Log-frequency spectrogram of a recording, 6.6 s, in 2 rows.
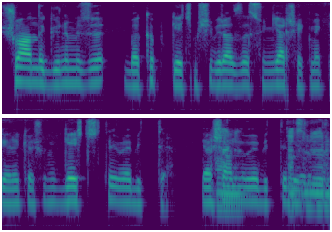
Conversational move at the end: taking over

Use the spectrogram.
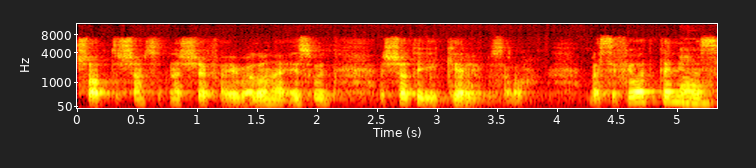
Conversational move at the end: listening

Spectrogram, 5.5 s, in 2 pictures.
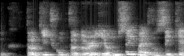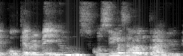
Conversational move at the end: listening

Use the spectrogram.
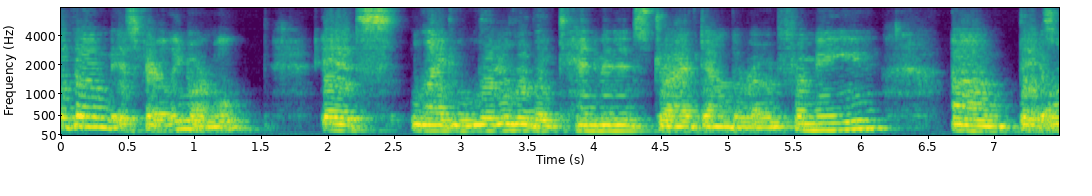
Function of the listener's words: listening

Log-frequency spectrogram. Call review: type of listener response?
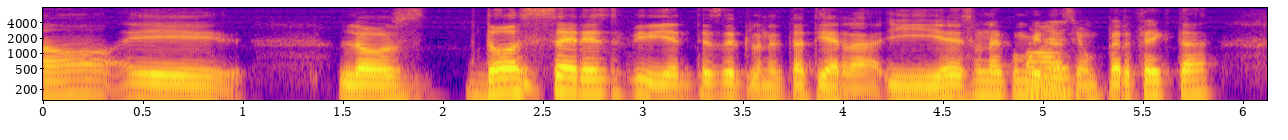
listening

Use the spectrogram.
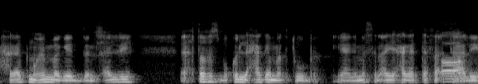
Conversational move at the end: listening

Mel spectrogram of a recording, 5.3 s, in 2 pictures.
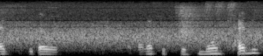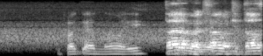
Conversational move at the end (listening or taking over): taking over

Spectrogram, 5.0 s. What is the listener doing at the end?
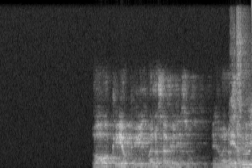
taking over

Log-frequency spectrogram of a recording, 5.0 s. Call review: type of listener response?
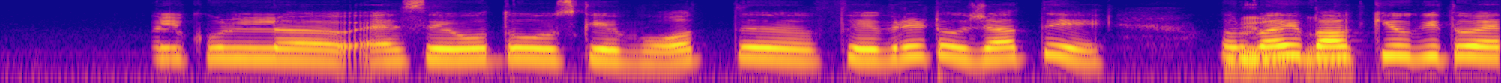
listening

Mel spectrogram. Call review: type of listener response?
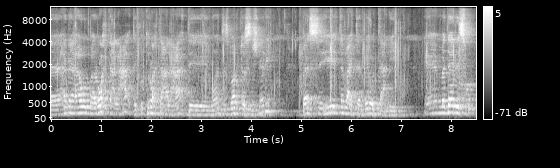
listening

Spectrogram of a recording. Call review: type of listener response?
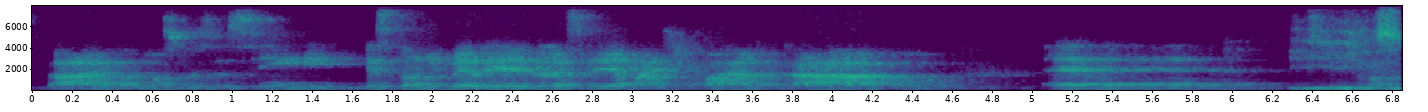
taking over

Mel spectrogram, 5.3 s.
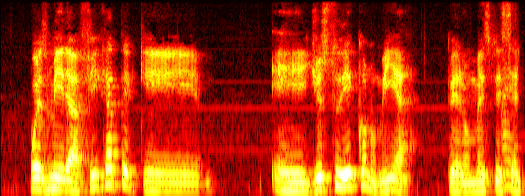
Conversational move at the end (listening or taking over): listening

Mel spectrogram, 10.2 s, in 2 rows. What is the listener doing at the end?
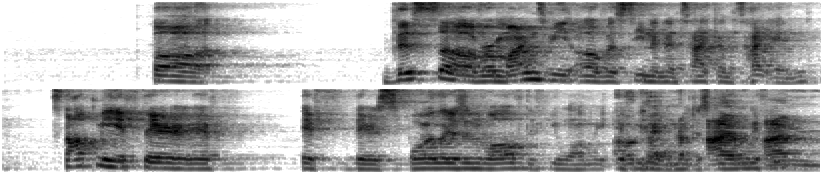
taking over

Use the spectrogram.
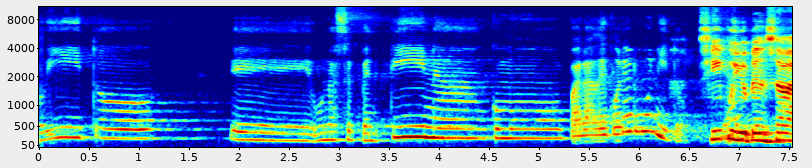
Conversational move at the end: taking over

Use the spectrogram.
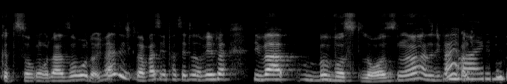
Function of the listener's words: listening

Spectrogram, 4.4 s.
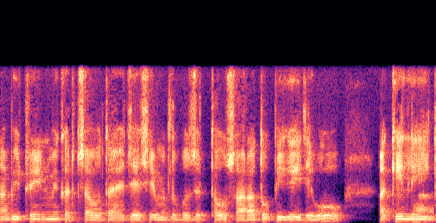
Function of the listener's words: listening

